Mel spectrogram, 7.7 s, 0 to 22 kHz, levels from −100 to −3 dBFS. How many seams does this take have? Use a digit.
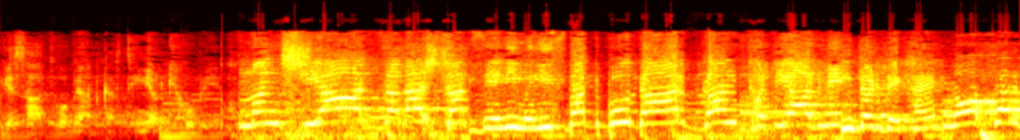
1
